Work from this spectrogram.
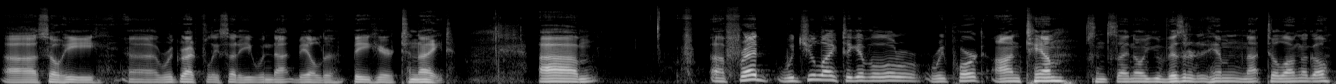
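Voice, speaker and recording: A man's voice: medium pitch, unhurried, smooth, no echo. Rambling man chairing a club meeting. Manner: rambling, hesitant. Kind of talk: informal meeting remarks and announcements.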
